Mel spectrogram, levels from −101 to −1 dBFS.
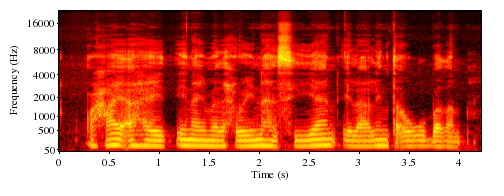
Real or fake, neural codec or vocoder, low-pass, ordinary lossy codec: real; none; none; none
